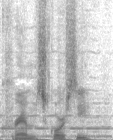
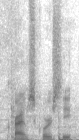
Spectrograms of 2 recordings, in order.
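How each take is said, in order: First: The first word has a short 'ih' vowel. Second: The first word has a long 'eye' vowel. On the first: "I want to say it's called Crim Scorsy" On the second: "they spell it C R I M E, so it's crime"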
